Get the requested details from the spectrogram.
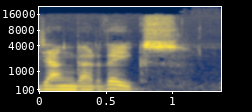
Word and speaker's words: Llangardaix: que se titula El Fond y el Llangardaix. – Llangardaix se pronuncia, pero muy bien lo has dicho, sí.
